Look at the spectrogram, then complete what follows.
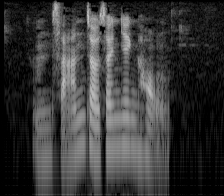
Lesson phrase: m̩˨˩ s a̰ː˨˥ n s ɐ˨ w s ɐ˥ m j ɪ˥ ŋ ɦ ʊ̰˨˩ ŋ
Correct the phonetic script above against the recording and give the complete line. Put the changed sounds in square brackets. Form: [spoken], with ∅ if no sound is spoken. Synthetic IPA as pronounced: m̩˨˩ s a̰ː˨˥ n [t͡s] ɐ˨ w s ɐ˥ [ŋ] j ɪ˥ ŋ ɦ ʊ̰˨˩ ŋ

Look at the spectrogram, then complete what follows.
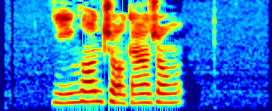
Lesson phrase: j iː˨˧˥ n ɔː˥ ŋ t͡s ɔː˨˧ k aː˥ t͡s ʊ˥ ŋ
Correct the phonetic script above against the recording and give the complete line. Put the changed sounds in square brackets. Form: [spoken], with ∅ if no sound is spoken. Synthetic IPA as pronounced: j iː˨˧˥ [ŋ] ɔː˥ [n] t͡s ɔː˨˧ k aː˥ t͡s ʊ˥ ŋ

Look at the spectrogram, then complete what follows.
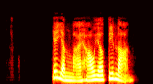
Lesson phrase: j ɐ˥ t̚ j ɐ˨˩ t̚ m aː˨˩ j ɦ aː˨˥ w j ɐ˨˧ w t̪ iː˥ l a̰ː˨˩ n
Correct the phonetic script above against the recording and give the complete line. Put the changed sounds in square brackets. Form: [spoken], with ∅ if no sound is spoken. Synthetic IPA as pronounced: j ɐ˥ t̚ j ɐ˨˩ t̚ m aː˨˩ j ɦ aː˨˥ w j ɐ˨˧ w t̪ iː˥ l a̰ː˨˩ n

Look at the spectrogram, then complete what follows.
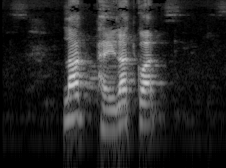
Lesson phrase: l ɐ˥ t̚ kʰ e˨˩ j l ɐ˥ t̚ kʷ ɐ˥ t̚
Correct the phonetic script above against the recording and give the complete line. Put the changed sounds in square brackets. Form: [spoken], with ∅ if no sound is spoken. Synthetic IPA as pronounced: l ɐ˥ t̚ [pʰ] e˨˩ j l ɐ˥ t̚ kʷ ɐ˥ t̚

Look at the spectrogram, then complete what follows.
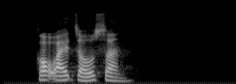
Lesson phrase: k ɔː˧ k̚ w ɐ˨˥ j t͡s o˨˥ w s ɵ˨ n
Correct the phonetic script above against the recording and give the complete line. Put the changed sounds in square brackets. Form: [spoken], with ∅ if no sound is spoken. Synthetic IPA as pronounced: k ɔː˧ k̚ w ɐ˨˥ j t͡s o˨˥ w s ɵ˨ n

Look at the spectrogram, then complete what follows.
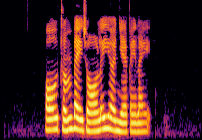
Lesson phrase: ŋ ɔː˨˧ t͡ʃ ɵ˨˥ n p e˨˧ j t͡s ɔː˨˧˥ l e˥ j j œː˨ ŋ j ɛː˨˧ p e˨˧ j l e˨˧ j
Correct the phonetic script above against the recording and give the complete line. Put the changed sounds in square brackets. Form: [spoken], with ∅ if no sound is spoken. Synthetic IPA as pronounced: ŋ ɔː˨˧ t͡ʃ ɵ˨˥ n p e˨˧ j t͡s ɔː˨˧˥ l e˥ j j œː˨ ŋ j ɛː˨˧ p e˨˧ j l e˨˧ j

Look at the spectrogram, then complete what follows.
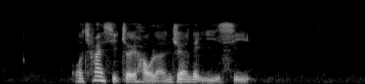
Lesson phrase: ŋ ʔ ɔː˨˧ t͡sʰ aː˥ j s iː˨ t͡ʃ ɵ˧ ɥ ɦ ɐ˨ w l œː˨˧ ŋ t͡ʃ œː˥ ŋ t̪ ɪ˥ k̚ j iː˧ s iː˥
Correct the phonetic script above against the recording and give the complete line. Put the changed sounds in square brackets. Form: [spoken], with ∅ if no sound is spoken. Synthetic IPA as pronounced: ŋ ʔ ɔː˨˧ t͡sʰ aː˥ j s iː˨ t͡ʃ ɵ˧ ɥ ɦ ɐ˨ w l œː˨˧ ŋ t͡ʃ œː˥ ŋ t̪ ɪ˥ k̚ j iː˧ s iː˥

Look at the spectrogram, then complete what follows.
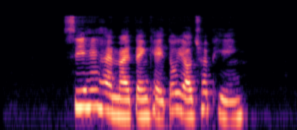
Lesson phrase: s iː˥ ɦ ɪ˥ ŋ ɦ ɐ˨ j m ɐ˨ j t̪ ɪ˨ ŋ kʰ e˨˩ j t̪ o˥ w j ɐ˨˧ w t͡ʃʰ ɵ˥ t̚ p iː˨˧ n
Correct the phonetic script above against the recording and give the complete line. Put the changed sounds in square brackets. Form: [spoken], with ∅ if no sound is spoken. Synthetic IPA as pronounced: s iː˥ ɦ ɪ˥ ŋ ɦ ɐ˨ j m ɐ˨ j t̪ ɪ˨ ŋ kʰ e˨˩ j t̪ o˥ w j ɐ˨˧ w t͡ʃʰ ɵ˥ t̚ [pʰ] iː˨˧ n

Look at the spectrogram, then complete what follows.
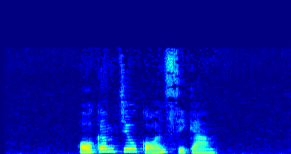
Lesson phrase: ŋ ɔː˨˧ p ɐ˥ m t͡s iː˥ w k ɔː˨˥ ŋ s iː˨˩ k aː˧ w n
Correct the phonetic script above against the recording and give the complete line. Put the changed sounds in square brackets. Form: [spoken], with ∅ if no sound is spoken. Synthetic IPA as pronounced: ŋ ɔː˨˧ [k] ɐ˥ m t͡s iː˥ w k ɔː˨˥ ŋ s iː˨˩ k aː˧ [∅] n

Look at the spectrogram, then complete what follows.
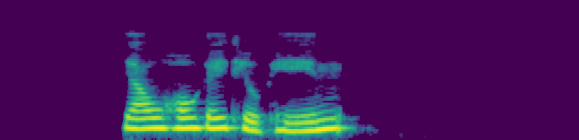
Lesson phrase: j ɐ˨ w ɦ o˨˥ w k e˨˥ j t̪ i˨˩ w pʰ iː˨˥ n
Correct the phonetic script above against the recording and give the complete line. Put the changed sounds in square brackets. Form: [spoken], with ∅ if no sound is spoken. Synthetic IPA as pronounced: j ɐ˨ w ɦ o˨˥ w k e˨˥ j [t̪ʰ] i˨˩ w pʰ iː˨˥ n

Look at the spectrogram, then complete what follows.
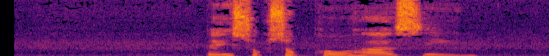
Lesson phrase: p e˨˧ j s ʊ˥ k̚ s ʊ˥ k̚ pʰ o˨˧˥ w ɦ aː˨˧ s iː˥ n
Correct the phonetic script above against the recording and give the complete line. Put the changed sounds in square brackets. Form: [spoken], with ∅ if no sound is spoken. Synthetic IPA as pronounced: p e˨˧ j s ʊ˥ k̚ s ʊ˥ k̚ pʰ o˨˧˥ w ɦ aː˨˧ s iː˥ n

